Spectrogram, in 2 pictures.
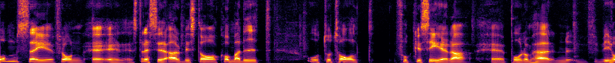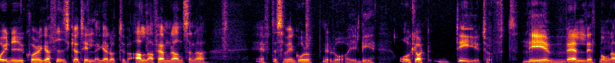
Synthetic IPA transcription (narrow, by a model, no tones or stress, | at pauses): ɔmsɛ̰jfɾɔnɛst̪ɾɛsːɪd̪aɾbɛt̪sd̪ɑːkʰɔmːad̪iːt̪ɔt̪ʰʊt̪ʰɑːlt̪ | fʊkɵseːɾapʰɔd̪ɔmɦæːɾnvɪɦaɾjɵnyːkʰʊɾɪʊɡɾafiːskajʊt̪ʰɪlːɛ̰ɡːad̪ot̪ʰyalːafɛmːd̪ansəɳa | ɛft̪əʂɔmvɪ̰ɡo̰ːɾɵ̰pːnʉ̟̰ːd̪ɔ̰ɪ̰bḛː | ɔdɛkʰlɑ̰ːʈd̪̥ɛæɾjɵ̰t̪ʰɵ̰ft̪d̪̥ɛævɛld̪ɪt̪mɔ̰ŋːa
